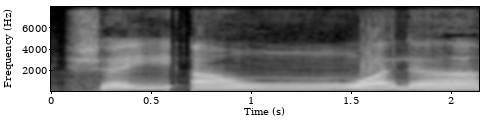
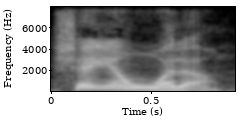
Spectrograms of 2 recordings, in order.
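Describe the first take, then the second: First: The nasal sound is held before moving on. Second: The nasal sound passes quickly without being held. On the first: The speaker calls it right. "बल्कि रुकना है" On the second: The speaker calls it wrong. "यहाँ हम इसको यूं नहीं पढ़ते"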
